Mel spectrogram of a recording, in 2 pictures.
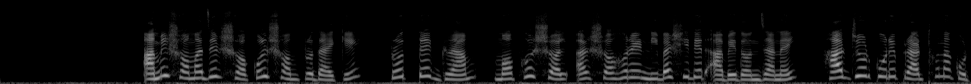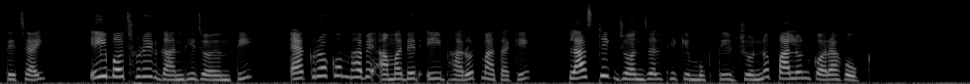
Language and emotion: Bengali, neutral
